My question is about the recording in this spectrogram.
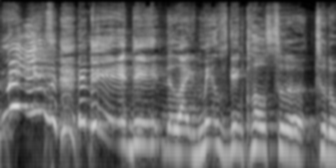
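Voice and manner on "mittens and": high laughing yell for the dog; hammed-up frantic shouting for the dog; mock panicked yell. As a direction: scream the dog's name in mock panic, pitched way up. Owner screaming for dog, laughing.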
